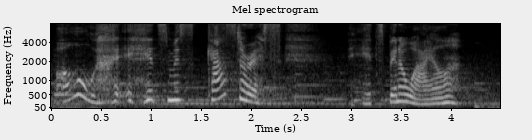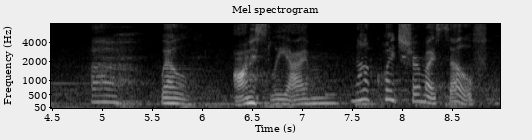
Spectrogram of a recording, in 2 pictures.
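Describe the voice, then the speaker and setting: An actress playing a chatty, shrewd but obliging market stall merchant in a video game, with a conversational, hesitant way of talking. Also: female voice, fairly high pitch, sing-song, slow pace. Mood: chatty, puzzled. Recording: long reverb, music behind.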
